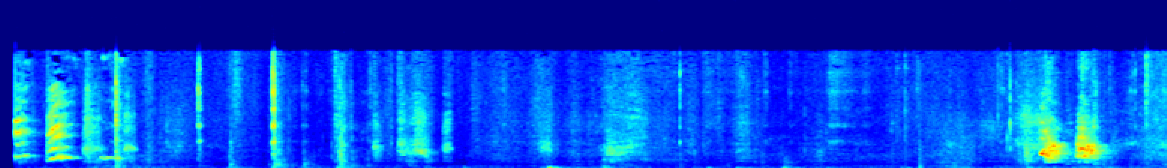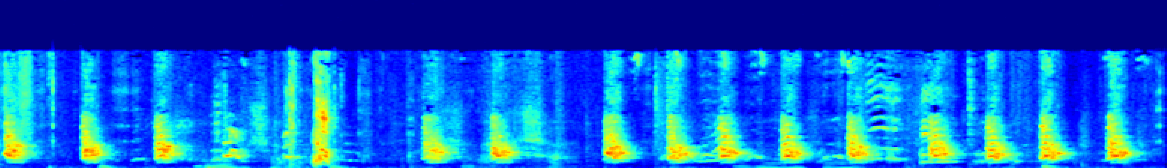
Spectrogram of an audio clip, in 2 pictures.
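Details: Black female Shiba Inu at a kennel specialising in Siberian Huskies and Shiba Inus, indoors; scattered sharp yelps early, then a run of high barks roughly every half second in the second half.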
